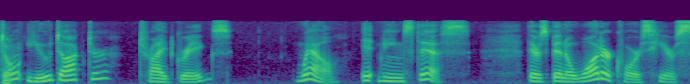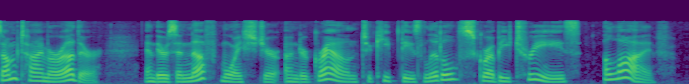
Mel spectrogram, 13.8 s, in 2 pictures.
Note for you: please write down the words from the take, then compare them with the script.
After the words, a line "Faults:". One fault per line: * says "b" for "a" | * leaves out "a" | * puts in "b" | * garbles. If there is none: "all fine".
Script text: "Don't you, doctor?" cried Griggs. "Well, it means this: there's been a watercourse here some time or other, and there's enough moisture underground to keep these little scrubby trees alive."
"Don't you, doctor?" tried Griggs. "Well, it means this: there's been a watercourse here some time or other, and there's enough moisture underground to keep these little scrubby trees alive."
Faults:
* says "tried" for "cried"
